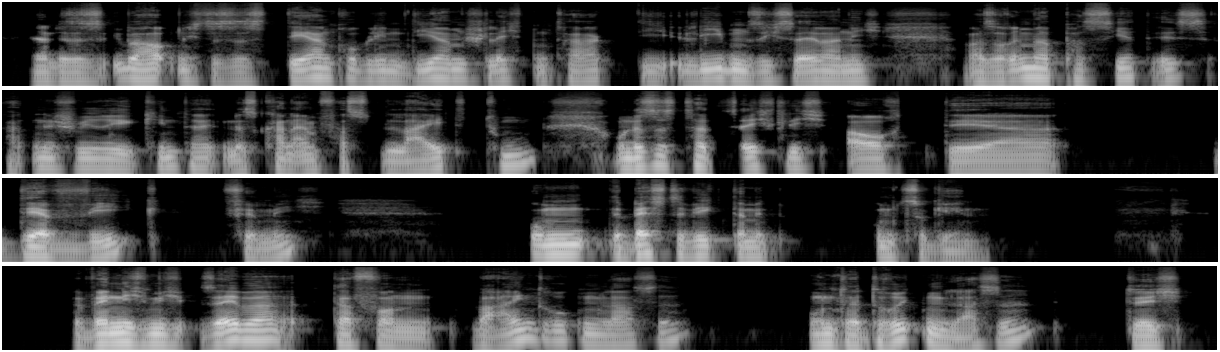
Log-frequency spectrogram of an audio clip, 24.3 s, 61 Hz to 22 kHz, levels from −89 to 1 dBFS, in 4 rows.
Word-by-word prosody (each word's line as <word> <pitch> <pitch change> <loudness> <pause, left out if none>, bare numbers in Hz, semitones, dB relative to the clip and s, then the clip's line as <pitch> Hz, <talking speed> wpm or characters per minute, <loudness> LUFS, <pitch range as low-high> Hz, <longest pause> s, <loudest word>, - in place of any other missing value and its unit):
Ja, 80 -1 -1
das 80 0 -2
ist 80 -1 -2
überhaupt 100 -1 +1
nicht 90 -4 -6
das 75 +1 -3
ist 80 -1 -6
deren 105 +2 +3
Problem, 90 -5 -5
die 100 +5 0
haben 100 -1 0
'n - - -8
schlechten 90 0 -6
Tag, 90 +2 -6
die 85 - -8
lieben 95 +2 0
sich 85 +1 -3
selber 85 +1 +2
nicht. 90 +1 -5 0.4
Was 80 +1 -3
auch 85 - -1
immer 105 +1 +4
passiert 105 +2 -5
ist, 100 0 -5
hatten - - -11
'ne 95 - -1
schwierige 90 -2 -2
Kindheit 95 0 -5
und - - -7
das - - -2
kann - - -2
einem - - -3
fast - - -4
leidtun. 95 - -3 0.4
Und 95 - +1
das 100 +3 +4
ist 110 - -2
tatsächlich 95 -2 -2
auch 90 0 +2 0.2
der 80 0 -1 0.7
der 75 -3 +5
Weg - - -3 0.3
für - - -3
mich 90 - -7 1.1
um 105 +1 +6
der - - 0
beste 105 -3 +5
Weg 95 0 0
damit 85 -2 -3 0.4
umzugehen. 65 -2 -4 1.5
Wenn 100 +1 +9
ich 100 -3 +6
mich 95 -1 +2
selber 125 -1 +7
davon 75 -1 0 0.2
beeindrucken 115 - -1
lasse, 90 +7 -6 0.6
unterdrücken 95 +4 +2
lasse 75 +2 -3 0.5
durch 85 -1 +1
90 Hz, 150 wpm, -27 LUFS, 80-100 Hz, 1.5 s, Wenn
